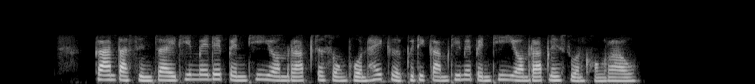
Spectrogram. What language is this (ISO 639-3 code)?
tha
